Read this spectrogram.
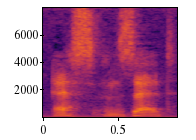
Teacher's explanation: zed is a voiced version of s which means the vocal folds come together to make sound your tongue is still doing exactly the same thing and going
